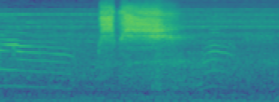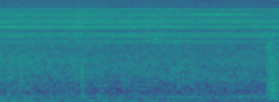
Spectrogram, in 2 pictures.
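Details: Fluffy, apparently abandoned female cat living on top of a shack, meowing loudly for affection rather than food: a falling, harmonic-rich meow opens, a short hiss-like noise burst follows, then a second shorter meow, over steady low background rumble.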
